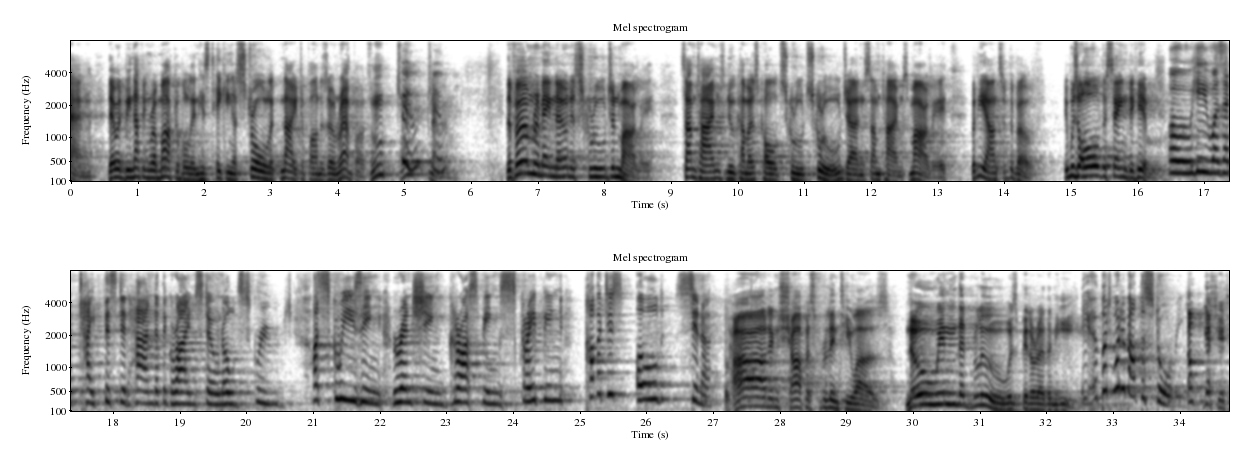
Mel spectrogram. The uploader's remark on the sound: Re-Imagined Radio's 2015's live performance by the Willamette Radio Workshop at Kiggins Theatre in downtown Vancouver, Washington.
